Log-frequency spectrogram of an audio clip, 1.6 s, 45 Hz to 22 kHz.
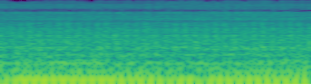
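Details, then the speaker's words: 1995 Larson 174 boat, 3.0 MerCruiser Alpha One Gen 2, after sitting three years. It fires right up and idles steadily with an even, quick firing pulse and no knocks or misses. Normal idle. "It runs. Sitting for 3 years. Fired right up. Sitting for 3 years. Just gonna sit here and idle."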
